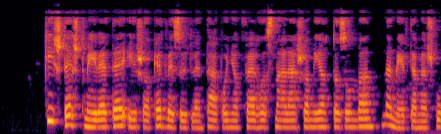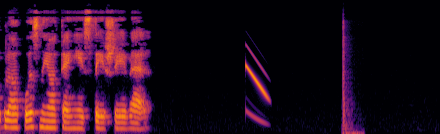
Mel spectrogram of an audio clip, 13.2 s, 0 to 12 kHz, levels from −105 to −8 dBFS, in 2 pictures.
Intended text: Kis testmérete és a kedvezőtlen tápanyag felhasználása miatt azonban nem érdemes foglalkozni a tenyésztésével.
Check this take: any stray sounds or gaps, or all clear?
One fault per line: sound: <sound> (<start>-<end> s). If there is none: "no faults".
sound: chirp (10.3-10.7 s)
sound: thud (11.7-12.1 s)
